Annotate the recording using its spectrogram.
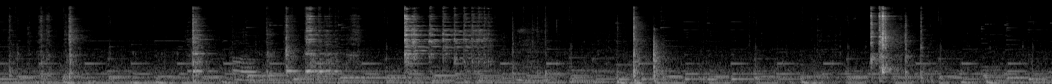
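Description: Background music with several clinks and knocks of tins and kitchen utensils being handled on a counter, the loudest knock near the end and a short rattle about four seconds in.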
